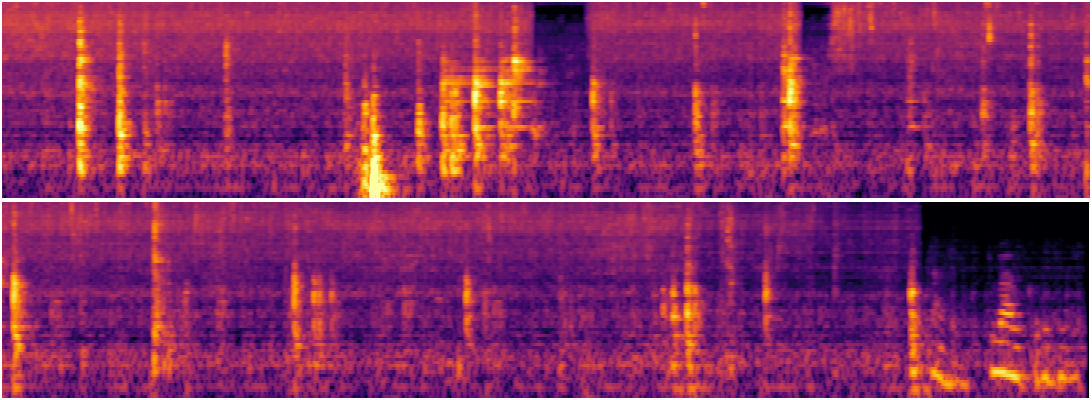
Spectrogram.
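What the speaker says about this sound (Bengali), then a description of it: "লাল করে ভেজে দিয়েছি।" Potato pieces stir-fried in oil until reddish-brown, a continuous sizzle broken by repeated scraping and knocking of a spatula against the pan, with a louder clatter early on and no talking.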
